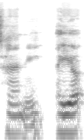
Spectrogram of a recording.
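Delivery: ordinary talk, nothing marked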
